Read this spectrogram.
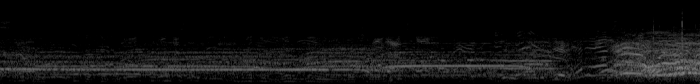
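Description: A crowd of spectators chatters outdoors.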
